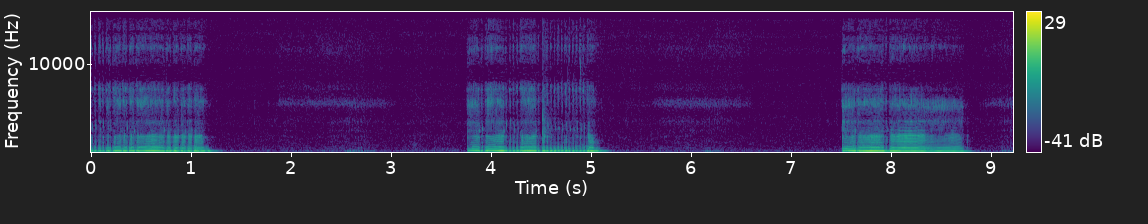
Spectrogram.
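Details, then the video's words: A one-year-five-month-old Bulldog sleeping while cuddling on a couch indoors, snoring in three loud, low, throaty rattling snores, each about a second long, roughly every four seconds with quiet breathing gaps between. "Bulldog snoring"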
